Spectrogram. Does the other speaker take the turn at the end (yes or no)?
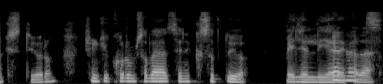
no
